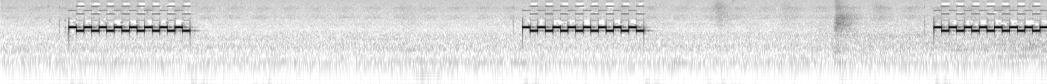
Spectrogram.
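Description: A telephone rings in three evenly spaced bursts of a bright, warbling electronic tone, each lasting about a second, with quiet noise in between and no talking; the call comes from a scammer impersonating the mother's son.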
